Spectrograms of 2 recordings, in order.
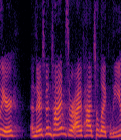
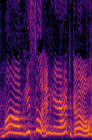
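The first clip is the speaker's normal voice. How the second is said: put-on higher, louder complaining child voice; imitating the kid; 8 semitones higher, 6 dB louder than usual. Child complaining to mom about being left in the bathroom, higher mock whine. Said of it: "someone's just like".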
